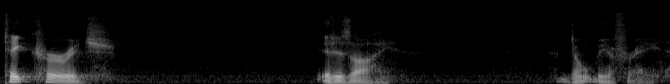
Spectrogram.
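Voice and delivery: calm the frightened disciples; soft-voiced comfort, said as Jesus; gentle reassurance. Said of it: "immediately said to them".

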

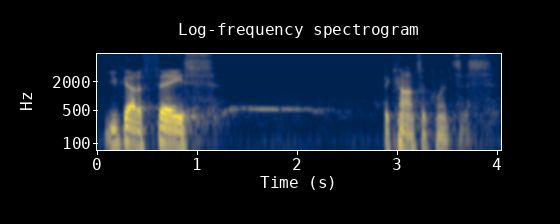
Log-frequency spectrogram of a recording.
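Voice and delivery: a hushed, heavy pronouncement; grave verdict. Retold or imitated. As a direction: let the sentence sink low and quiet. God's verdict voiced again.

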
